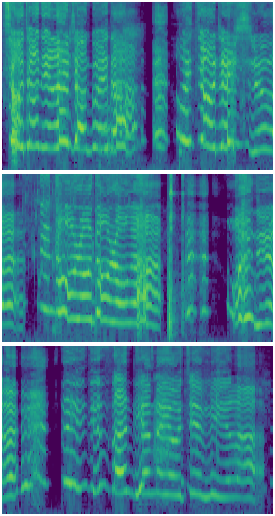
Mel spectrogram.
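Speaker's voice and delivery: desperate crying plea; tearful begging. Acted. Begging mother with hungry daughter. (哭着苦苦哀求)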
